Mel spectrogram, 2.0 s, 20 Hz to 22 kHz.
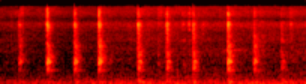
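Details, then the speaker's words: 1983 Oldsmobile Cutlass T-top after bodywork: knuckle raps on the frame-area panel, about four a second, sound dull and dead rather than ringing steel, revealing body putty underneath, also up front; to be fixed. "You hear that? You hear the difference? Same thing up front right here, just body putty. So I gotta get all that fixed."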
